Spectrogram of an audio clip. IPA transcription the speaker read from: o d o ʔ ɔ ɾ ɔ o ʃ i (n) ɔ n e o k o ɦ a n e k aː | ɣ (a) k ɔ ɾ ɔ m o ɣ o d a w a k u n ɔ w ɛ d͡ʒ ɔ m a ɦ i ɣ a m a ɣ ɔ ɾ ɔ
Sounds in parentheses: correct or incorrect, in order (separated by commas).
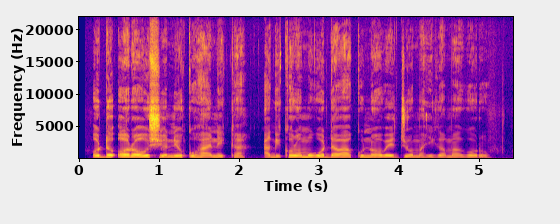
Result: incorrect, incorrect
